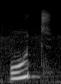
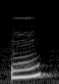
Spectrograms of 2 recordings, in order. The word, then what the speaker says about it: Août: And I'll take a little time out here because there are two pronunciations for this. Most of the time you won't hear the T, but if you do, it's okay. And then septembre.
